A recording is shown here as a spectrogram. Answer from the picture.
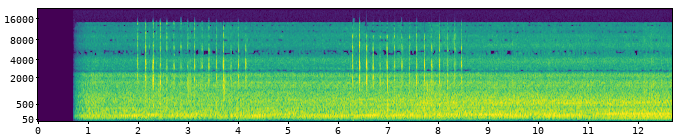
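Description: Car engine idling steadily, a low even hum. Two runs of sharp clicks cut through it, one about two seconds in and one about halfway through.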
